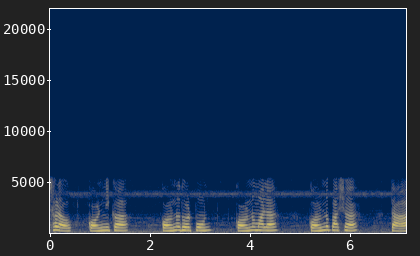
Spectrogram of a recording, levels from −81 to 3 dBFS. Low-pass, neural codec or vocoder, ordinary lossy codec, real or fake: 5.4 kHz; none; Opus, 64 kbps; real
